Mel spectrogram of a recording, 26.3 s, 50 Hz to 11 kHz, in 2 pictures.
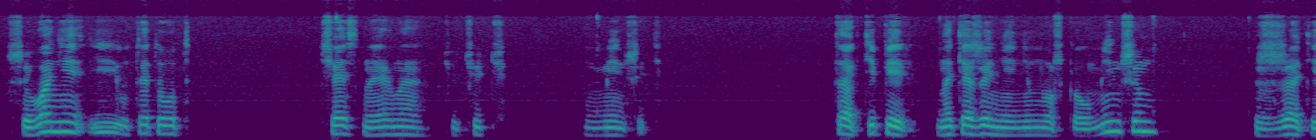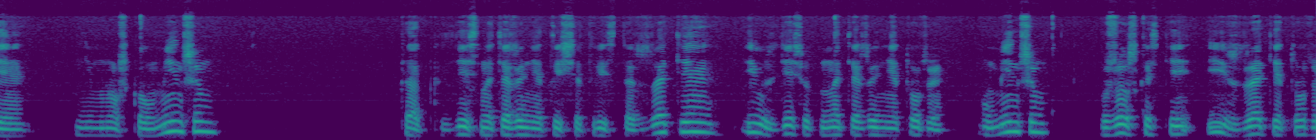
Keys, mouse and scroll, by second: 5.1 click, 10.1 click, 15.6-16.9 scroll down 1, 19.7-20.8 scroll up 2, 21.9 click, 21.9-22.3 scroll up 1.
